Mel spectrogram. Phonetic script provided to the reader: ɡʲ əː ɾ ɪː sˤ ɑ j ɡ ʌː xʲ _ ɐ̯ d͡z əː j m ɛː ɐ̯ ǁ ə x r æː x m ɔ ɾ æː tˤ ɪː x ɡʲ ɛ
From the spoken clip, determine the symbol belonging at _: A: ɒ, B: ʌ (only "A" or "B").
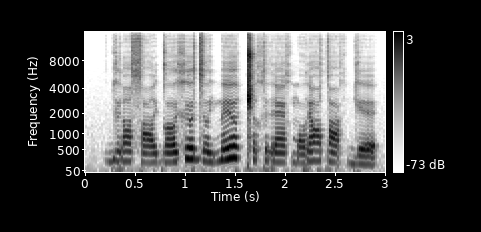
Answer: A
